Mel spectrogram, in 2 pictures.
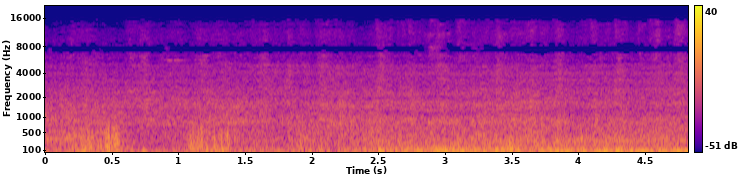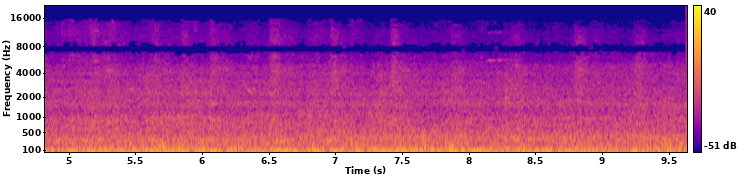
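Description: Freight train's tank cars and covered hoppers rolling past: a steady low rumble of steel wheels on rail with faint clicks, getting louder a few seconds in.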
